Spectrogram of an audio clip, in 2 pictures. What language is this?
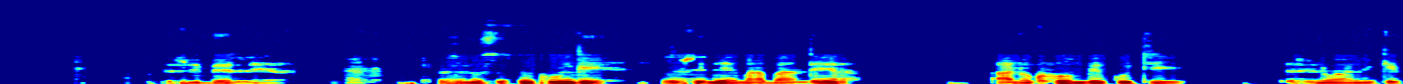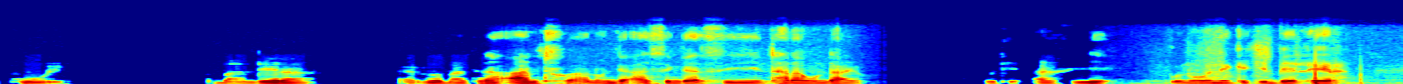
Ndau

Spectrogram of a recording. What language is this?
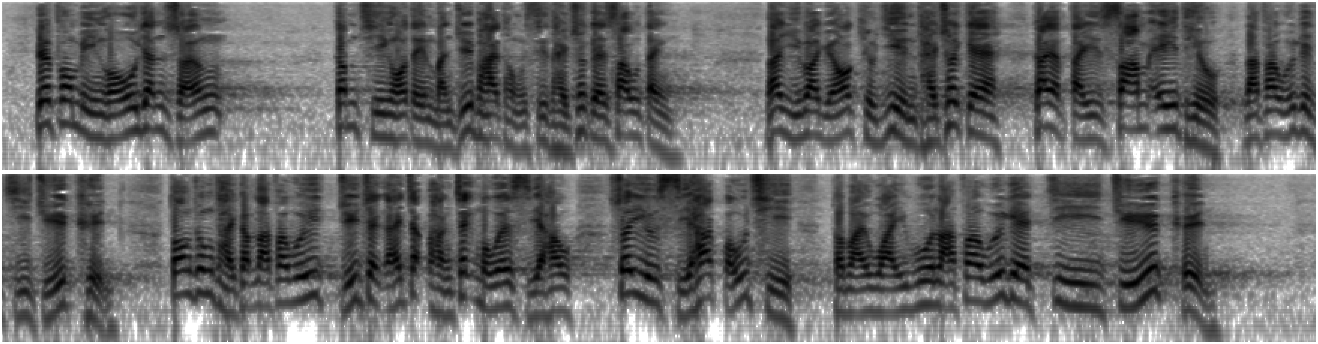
Cantonese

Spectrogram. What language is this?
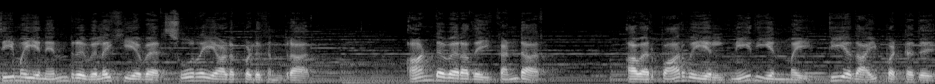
Tamil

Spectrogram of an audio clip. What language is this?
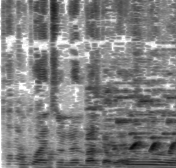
Basque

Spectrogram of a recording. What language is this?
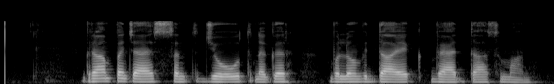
Punjabi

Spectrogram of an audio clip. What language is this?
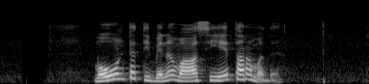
Sinhala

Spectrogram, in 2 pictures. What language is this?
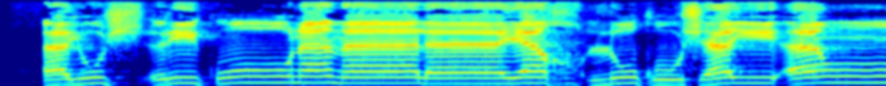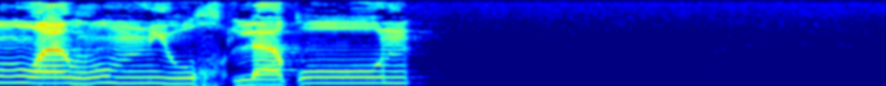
Arabic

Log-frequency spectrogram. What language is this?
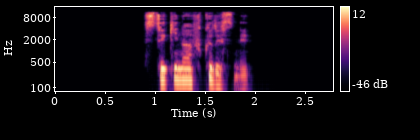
Japanese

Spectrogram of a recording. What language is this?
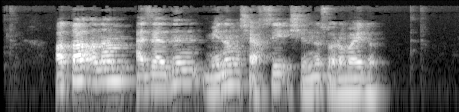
Uyghur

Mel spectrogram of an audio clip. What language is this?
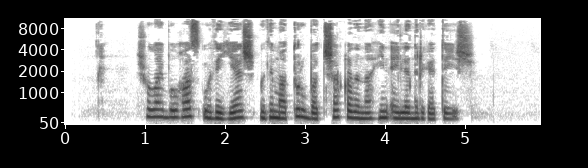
Bashkir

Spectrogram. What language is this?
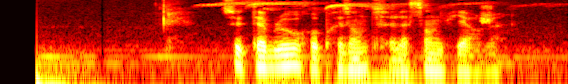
French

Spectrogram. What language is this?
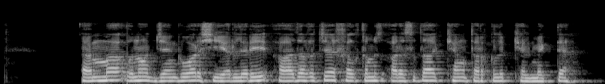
Uyghur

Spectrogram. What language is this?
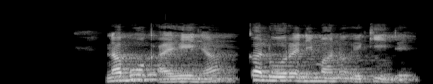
Luo (Kenya and Tanzania)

